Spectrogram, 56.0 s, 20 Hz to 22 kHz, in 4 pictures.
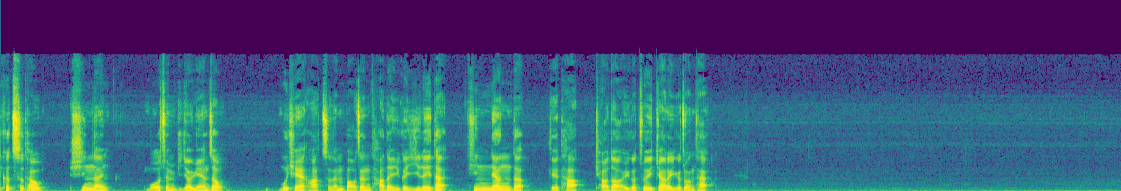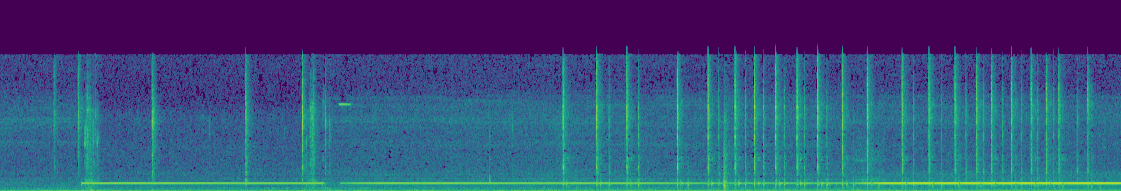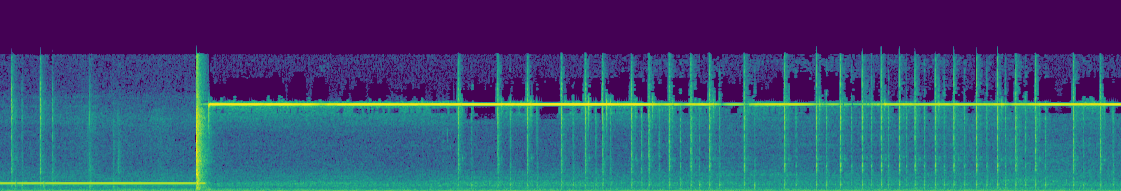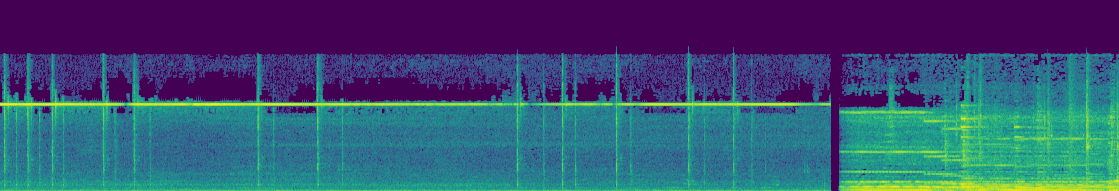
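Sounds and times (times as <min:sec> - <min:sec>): calibration test tone: 0:15.0 - 0:24.0, 0:24.6 - 0:38.6, 0:39.5 - 0:53.6.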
